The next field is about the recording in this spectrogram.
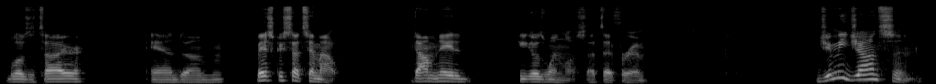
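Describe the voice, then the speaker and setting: A man's voice: mid-range voice, a bit bright. Young man giving a choppy casual recap. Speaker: amateur race reviewer. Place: small cluttered room indoors.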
